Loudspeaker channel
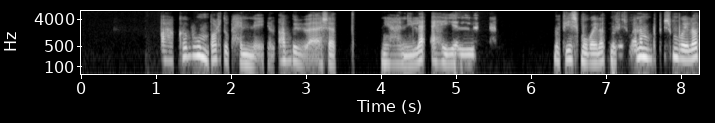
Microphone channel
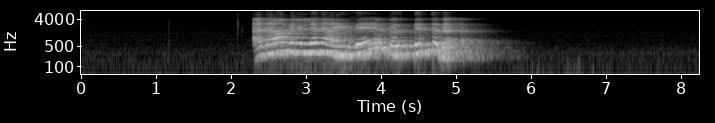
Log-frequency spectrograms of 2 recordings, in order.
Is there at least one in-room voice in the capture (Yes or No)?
Yes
